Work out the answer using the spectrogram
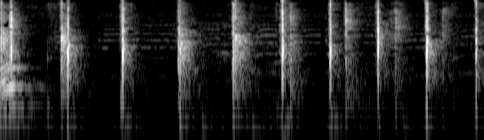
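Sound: clapping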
